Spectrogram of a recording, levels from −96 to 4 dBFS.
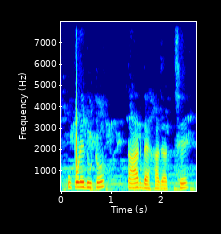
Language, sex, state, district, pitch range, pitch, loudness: Bengali, female, West Bengal, Cooch Behar, 170-225 Hz, 205 Hz, -23 LUFS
